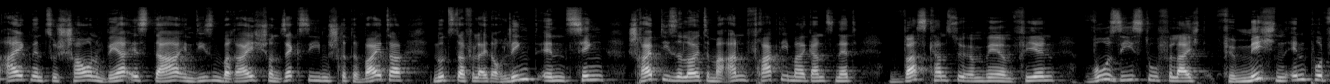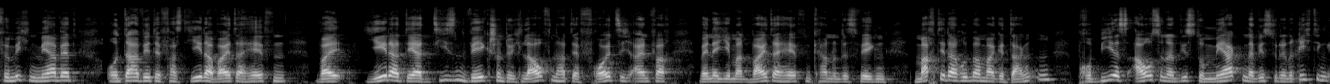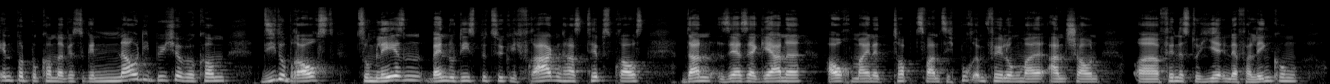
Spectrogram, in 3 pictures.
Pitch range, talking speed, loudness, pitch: 145-185 Hz, 195 wpm, -23 LUFS, 160 Hz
